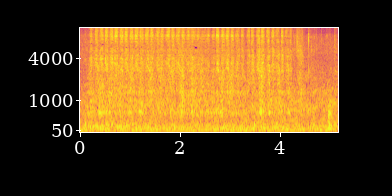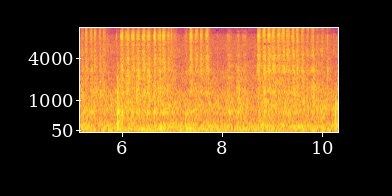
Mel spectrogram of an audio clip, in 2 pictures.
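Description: A dark purple colored pencil, held by a hand with long black nails, scratches and shades a flat paper coloring sheet resting on a wooden table. Quiet, bright, papery scratching comes in rhythmic bursts of back-and-forth strokes, with brief pauses between passes.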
